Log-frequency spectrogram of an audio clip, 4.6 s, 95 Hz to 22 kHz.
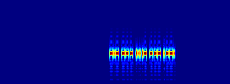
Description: Morse code, heard as a keyed tone, about 60 wpm, 700 Hz. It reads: KO4OP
